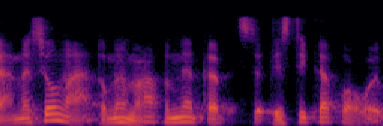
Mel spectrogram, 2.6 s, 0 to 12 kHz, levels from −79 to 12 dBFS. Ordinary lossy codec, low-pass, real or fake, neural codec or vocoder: MP3, 48 kbps; 7.2 kHz; fake; codec, 16 kHz, 0.5 kbps, FreqCodec, larger model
